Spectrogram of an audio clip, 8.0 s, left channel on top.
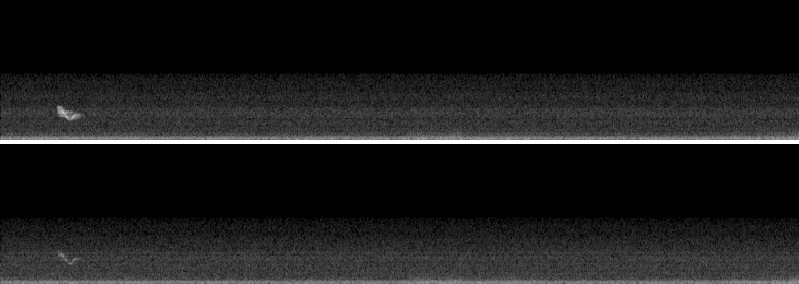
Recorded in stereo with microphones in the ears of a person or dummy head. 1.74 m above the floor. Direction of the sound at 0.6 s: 80° left.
